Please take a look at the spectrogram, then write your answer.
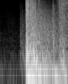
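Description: A burst of gunfire in the video game Fortnite erupts suddenly after a faint click, a loud sustained crackle of rapid shots that continues to the end with no talking.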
